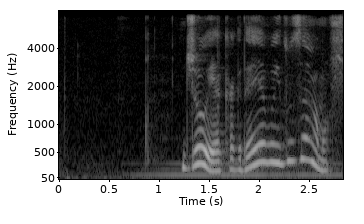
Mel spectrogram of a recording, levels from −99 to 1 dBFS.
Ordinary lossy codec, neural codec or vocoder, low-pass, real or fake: none; none; 7.2 kHz; real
